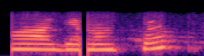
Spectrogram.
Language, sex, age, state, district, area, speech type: Odia, female, 18-30, Odisha, Subarnapur, urban, conversation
